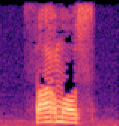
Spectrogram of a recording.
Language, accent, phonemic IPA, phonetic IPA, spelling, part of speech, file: Armenian, Eastern Armenian, /sɑʁˈmos/, [sɑʁmós], սաղմոս, noun, Hy-սաղմոս.ogg
- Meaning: psalm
